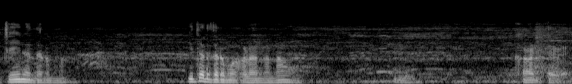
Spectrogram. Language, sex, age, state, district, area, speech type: Kannada, male, 30-45, Karnataka, Mysore, urban, spontaneous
